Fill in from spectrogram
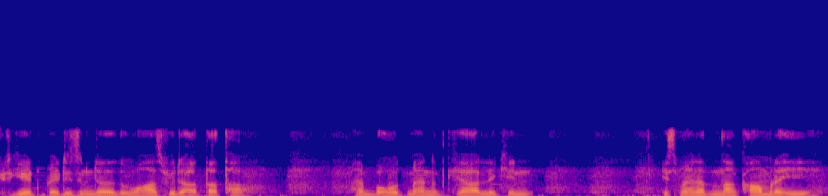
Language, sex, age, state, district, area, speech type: Urdu, male, 18-30, Bihar, Supaul, rural, spontaneous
